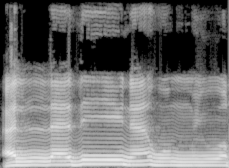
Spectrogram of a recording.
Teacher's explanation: yang dibolehkan adalah yura lebih panjang daripada unnya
